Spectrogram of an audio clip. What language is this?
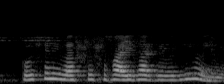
Punjabi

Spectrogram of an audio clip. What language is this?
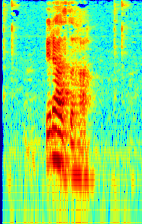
Turkish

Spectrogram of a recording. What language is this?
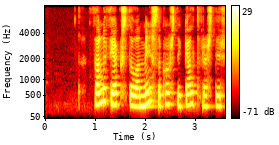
Icelandic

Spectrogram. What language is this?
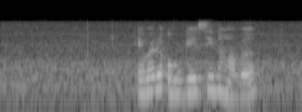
Sinhala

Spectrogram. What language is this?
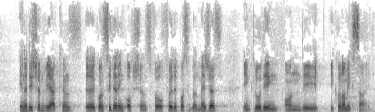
English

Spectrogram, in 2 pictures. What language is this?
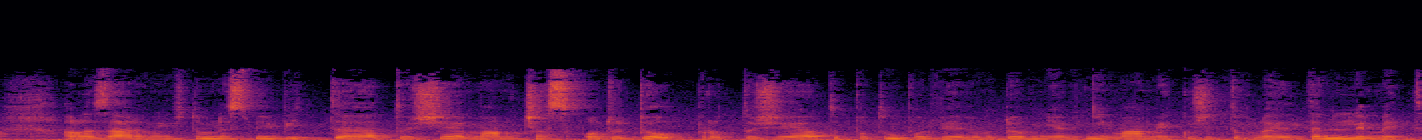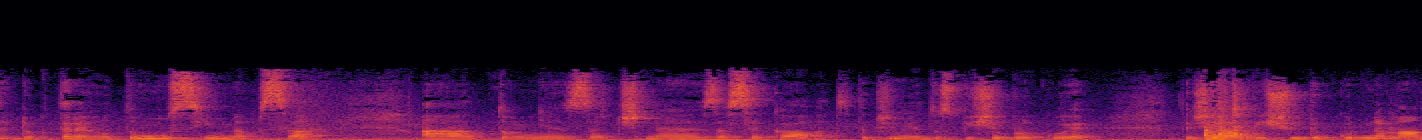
Czech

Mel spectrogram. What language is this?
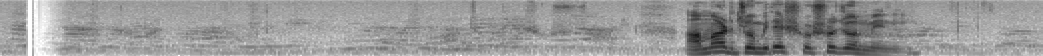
Bangla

